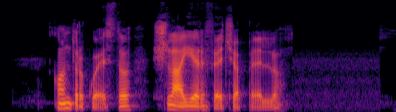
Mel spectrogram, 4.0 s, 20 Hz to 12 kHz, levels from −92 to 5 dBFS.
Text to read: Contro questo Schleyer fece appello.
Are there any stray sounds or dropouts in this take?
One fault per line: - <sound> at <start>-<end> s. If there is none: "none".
none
